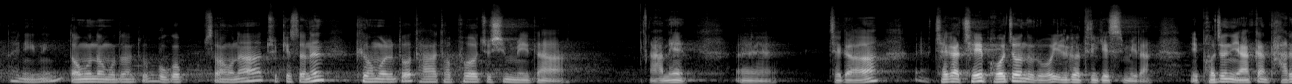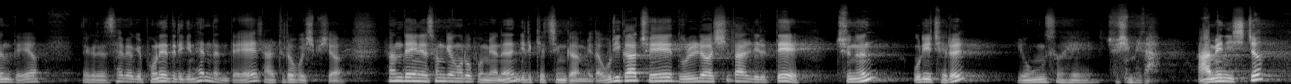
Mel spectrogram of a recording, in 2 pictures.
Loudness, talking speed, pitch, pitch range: -21 LUFS, 285 characters per minute, 125 Hz, 110-150 Hz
